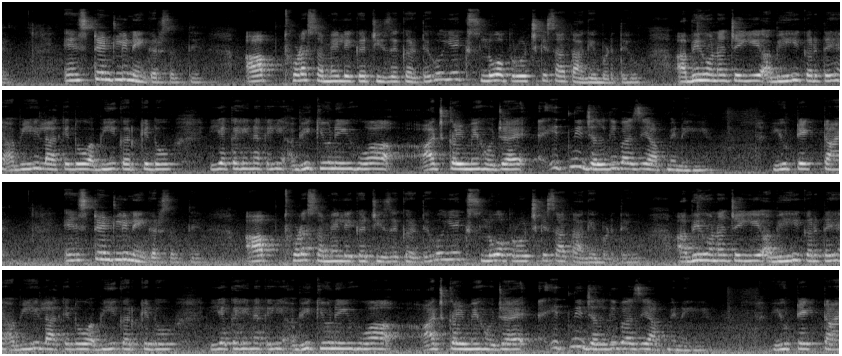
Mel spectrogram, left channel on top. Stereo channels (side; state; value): right; noise; rumble, 14 dB below the sound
